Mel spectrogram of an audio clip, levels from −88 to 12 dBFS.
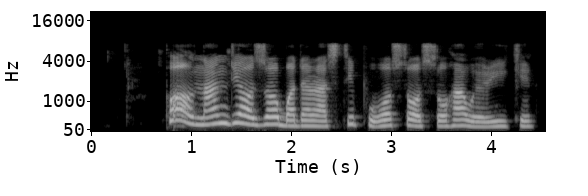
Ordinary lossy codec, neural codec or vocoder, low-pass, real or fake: none; none; 7.2 kHz; real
